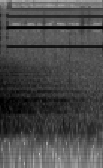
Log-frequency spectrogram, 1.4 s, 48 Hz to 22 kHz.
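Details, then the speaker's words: Multimeter on continuity setting testing a 10-meter wire: a steady, unbroken high beep holds through the test. Continuity beep, the wire is intact. "है तो यह आवाज जाना है इसका मतलब यह वाइट जो यह ठीक है"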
